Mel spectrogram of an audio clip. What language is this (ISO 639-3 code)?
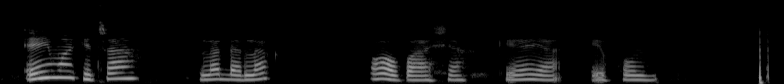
mas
